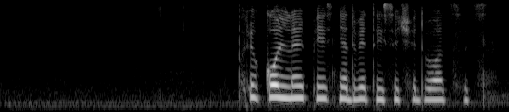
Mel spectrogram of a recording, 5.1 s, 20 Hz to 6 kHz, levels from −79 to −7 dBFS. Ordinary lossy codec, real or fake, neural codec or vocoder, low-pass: none; real; none; 5.4 kHz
